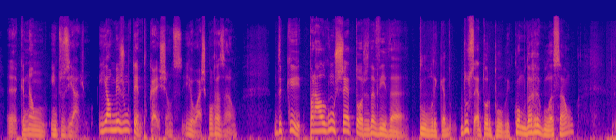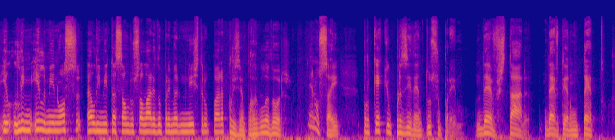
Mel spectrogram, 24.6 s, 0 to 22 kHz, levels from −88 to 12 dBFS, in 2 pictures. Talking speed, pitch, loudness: 130 wpm, 130 Hz, -22 LUFS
